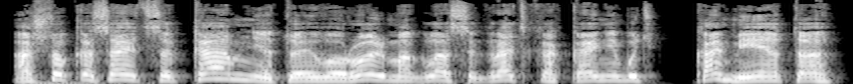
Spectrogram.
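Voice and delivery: lightly voiced breezy Ardan, undeterred. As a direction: press the theory on, undeterred. Voices confident Ardan in dialogue.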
